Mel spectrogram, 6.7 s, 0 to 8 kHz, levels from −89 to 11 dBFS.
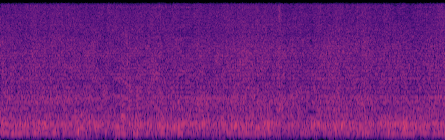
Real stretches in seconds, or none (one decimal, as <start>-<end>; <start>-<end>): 0.0-1.1; 2.1-6.7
